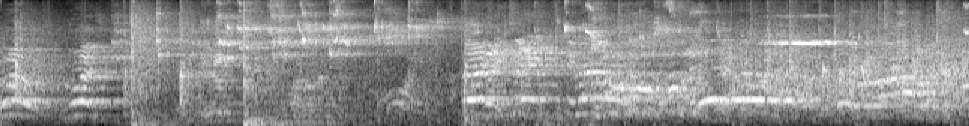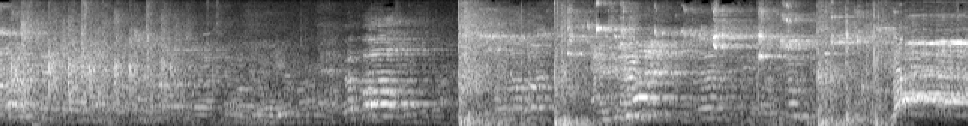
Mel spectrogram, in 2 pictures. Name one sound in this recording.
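A volleyball is struck hard with sharp smacks.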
